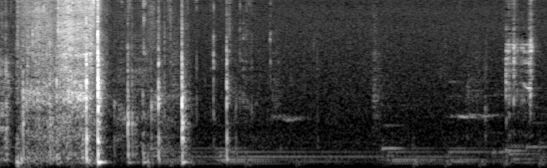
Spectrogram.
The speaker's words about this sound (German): Ich habe jetzt gerade ein Foto gemacht.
